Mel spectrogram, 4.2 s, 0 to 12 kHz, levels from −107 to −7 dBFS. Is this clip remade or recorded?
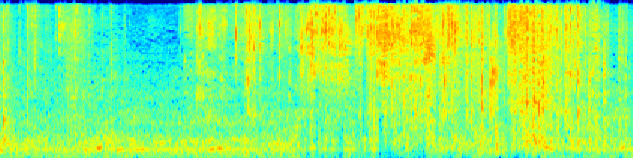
recorded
